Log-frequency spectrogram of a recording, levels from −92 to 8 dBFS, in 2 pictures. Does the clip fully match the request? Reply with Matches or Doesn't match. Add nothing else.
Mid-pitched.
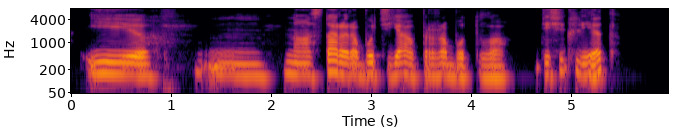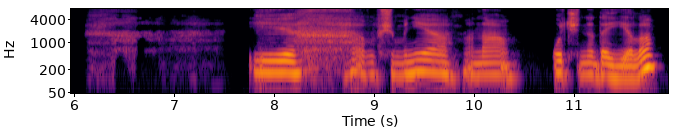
Matches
